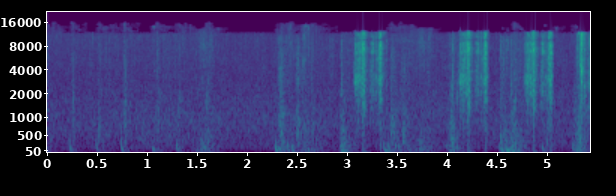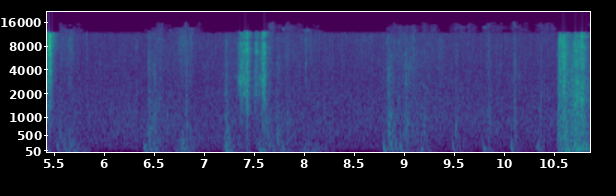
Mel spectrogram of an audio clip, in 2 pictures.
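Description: Footsteps run quickly over grass and soft ground.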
